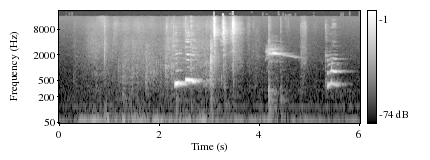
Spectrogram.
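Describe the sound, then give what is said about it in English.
A cat meows a few times in short, separate calls, some sliding downward in pitch, not loud, over a steady low background hum, as it is being called to come. “So, Kitty, are you gonna come to me today? Kitty, kitty, kitty, kitty, come on.”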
